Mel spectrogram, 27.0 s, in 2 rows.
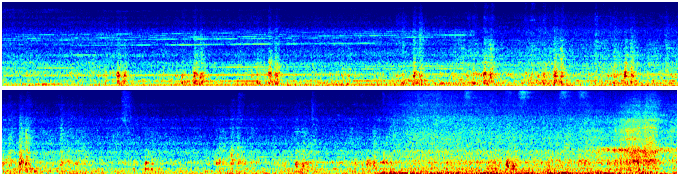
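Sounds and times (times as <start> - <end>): electric train humming: 0.0 - 15.7, 18.4 - 27.0.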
